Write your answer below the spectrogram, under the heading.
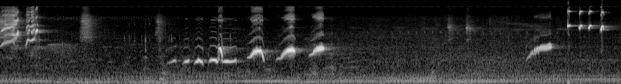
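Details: White-rumped shama singing a full repertoire for tutoring other birds: a few high chips, then a series of rising whistled notes that grow louder, a pause, one upslurred whistle and quick high ticks, over a low background hum.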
